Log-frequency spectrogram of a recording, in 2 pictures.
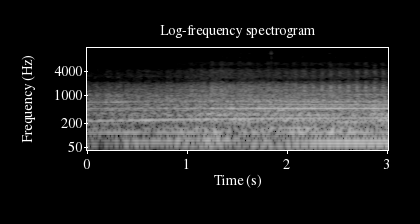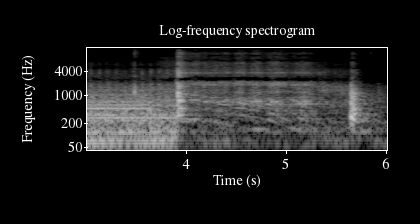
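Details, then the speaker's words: Electrolux LTE 12 top-load washer: spin hum fades, then a loud bang and second knock as the drum stops; braço injetor, ratchet and tub cover already replaced, diagnosed as a faulty braço injetor not engaging properly. "Estronda tudo é sempre quando para como se fosse a catraca como se fosse desgaste na tampa da caixa e não é é falha no braço injetor"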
